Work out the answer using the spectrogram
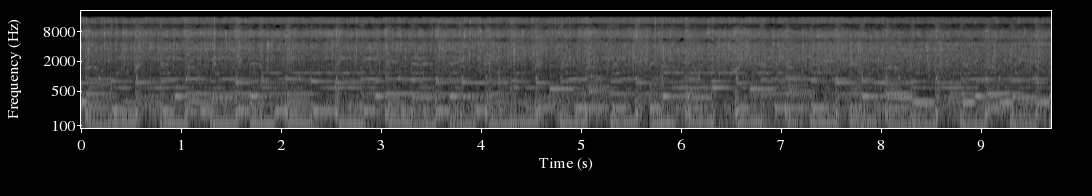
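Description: Chicken pieces sizzling steadily as they fry in a pan, with background music playing underneath.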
